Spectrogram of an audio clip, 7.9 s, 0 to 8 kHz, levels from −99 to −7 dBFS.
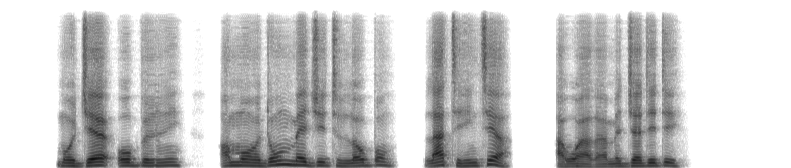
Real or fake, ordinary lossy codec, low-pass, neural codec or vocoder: fake; none; 7.2 kHz; codec, 16 kHz, 0.2 kbps, FocalCodec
